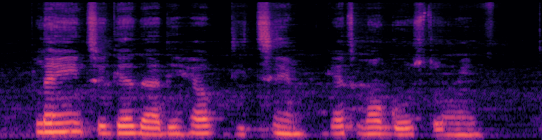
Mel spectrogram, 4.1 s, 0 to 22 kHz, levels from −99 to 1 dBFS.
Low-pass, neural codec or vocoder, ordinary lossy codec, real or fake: none; vocoder, 48 kHz, 128 mel bands, Vocos; none; fake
